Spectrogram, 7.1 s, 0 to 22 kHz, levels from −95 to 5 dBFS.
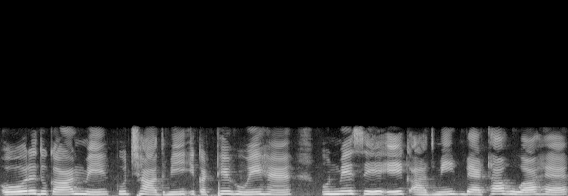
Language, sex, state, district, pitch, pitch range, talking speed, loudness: Hindi, female, Punjab, Pathankot, 265 Hz, 250-280 Hz, 125 wpm, -13 LUFS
